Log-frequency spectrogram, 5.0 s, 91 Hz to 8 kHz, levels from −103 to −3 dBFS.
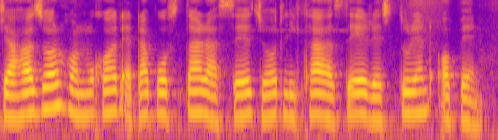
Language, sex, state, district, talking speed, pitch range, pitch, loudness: Assamese, female, Assam, Kamrup Metropolitan, 130 wpm, 190-215 Hz, 205 Hz, -18 LUFS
